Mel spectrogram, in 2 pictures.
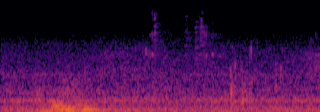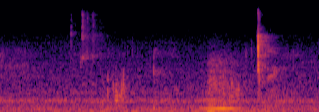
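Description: Faint gulping and swallowing from a person drinking out of a plastic bottle, with a steady quiet room hum behind it. A short closed-mouth hum comes near the end.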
